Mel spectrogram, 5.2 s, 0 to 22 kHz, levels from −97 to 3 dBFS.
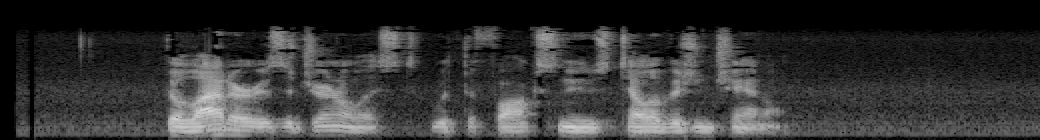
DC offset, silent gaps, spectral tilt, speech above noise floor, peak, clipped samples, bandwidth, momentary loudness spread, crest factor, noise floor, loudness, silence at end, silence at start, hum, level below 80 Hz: under 0.1%; none; -3.5 dB/octave; 34 dB; -2 dBFS; under 0.1%; 11.5 kHz; 14 LU; 24 dB; -58 dBFS; -24 LUFS; 1.3 s; 0.85 s; none; -66 dBFS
